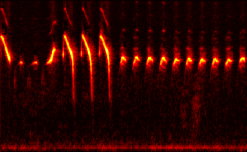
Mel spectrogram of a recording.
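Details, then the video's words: White-headed munia singing for a training recording for captive birds: several high downslurred notes and a few thin flat tones, then a steady run of about eleven short even chips at a regular pace. "suara burung emprit kaji gacor masteran burung pipit bondol haji"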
